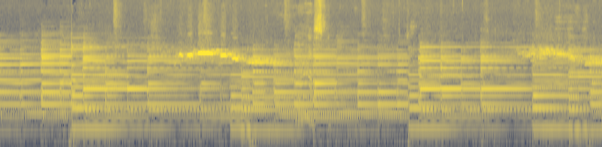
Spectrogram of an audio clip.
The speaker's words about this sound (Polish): urozmaiciła ten jazzowy wieczór, gwiżdżąc ze słuchaczami. Publiczność się sprawdziła, bo miałam obawy, pomyślałam sobie, to jest taka wyselekcjonowana publiczność. Świetnie wszyscy gwizdali.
